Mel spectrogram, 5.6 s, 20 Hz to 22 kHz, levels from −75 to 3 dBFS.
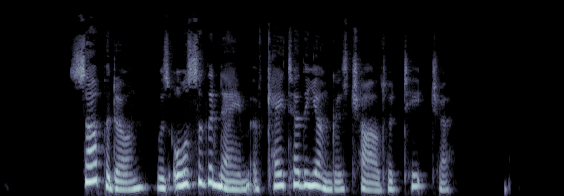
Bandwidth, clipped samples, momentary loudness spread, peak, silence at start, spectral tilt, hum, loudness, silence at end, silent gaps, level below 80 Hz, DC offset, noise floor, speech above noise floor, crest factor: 14.5 kHz; under 0.1%; 11 LU; -4 dBFS; 0.7 s; -6 dB/octave; none; -19 LUFS; 1.15 s; none; -64 dBFS; under 0.1%; -86 dBFS; 68 dB; 16 dB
